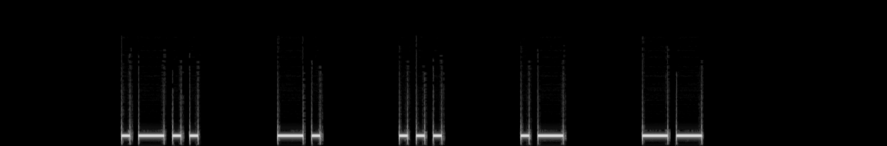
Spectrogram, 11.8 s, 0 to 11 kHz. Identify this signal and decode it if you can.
Morse code, heard as a keyed tone, about 10 wpm, spaced as for 6 wpm, 800 Hz. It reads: LNSAM
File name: LEZIONI / 5 LBVC / 5 LBV ws 10wpm 3645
